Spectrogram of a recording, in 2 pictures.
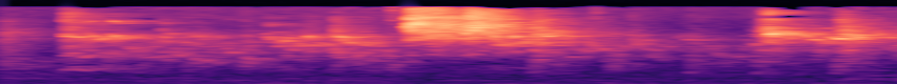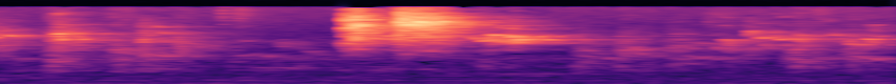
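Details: Budgerigars give harsh, scratchy squawks and chatter in bursts every second or so, sounds meant to encourage budgies to breed.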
